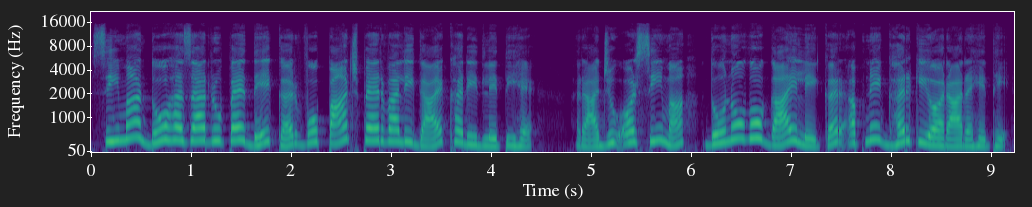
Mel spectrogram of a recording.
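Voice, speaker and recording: Female narrator for cartoon tales, high voice, scripted storytelling, very dry recording. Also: animated, slow pace, no echo.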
